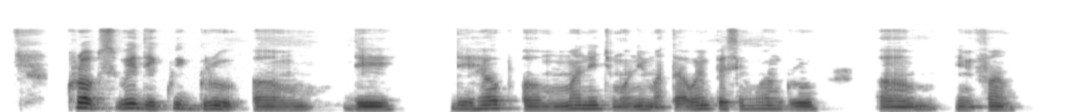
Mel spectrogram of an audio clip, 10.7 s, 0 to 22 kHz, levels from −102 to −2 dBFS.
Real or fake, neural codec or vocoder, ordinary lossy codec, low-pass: real; none; none; none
